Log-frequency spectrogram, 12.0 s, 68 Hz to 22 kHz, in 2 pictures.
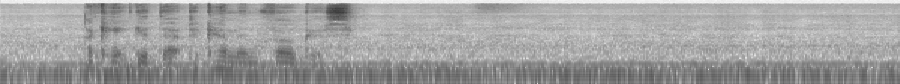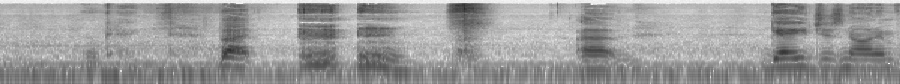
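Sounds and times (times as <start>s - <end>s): faint hum: 0.0s - 12.0s
low background rumble: 0.0s - 12.0s.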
